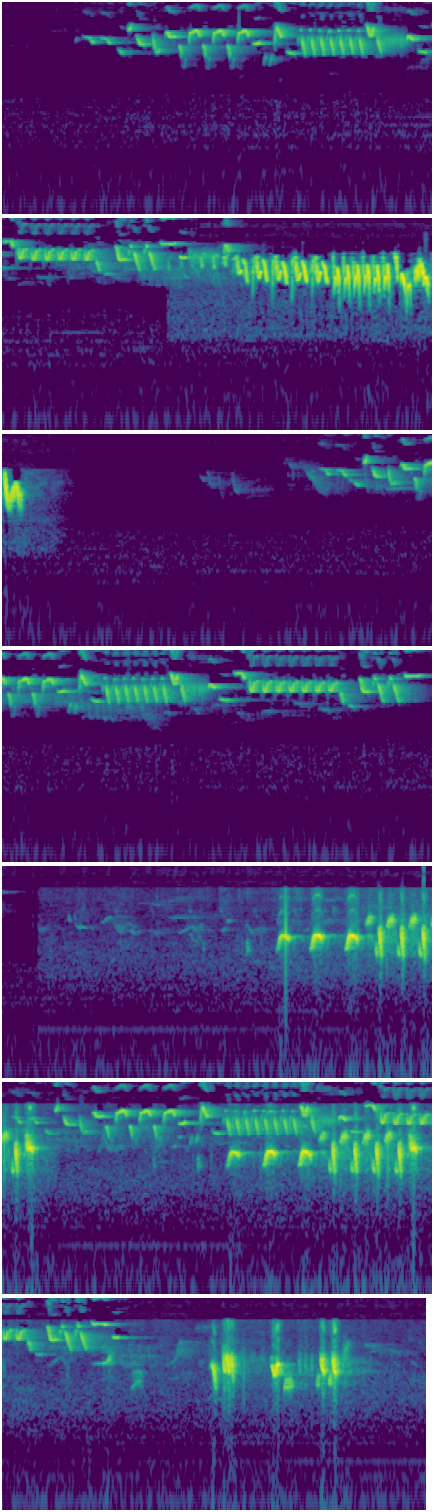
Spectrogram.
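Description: Songbird song in bursts of fast, high chirping trills and louder, lower rattling trills, the songs separated by pauses of a few seconds.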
